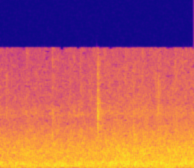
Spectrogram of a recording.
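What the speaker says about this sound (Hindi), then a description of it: "तो बारिश हो रही है फिलहाल" Steady rain falls during a rainy day outside a school in India, a dense, even hiss of drops that continues without a break. No voices are heard over it.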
